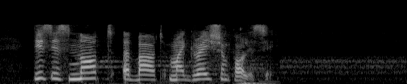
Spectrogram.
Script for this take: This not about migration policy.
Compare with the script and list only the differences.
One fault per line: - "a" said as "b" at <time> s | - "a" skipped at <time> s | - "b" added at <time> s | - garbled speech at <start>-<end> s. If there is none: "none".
- "is" added at 0.5 s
